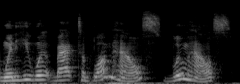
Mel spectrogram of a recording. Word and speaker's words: Blumhouse: But when he went back to Blumhouse, I think it's pronounced Blumhouse. That sounds more correct.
